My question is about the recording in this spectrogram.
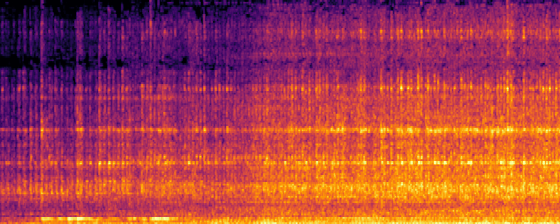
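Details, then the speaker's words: Fan with blades needing a lot of work bounces around while running, fast steady rattling about four knocks a second over a rushing whir; owner fears it will fall apart; shaking, likely out-of-balance blades. "I swear this thing is probably gonna fall apart and chop my head off"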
